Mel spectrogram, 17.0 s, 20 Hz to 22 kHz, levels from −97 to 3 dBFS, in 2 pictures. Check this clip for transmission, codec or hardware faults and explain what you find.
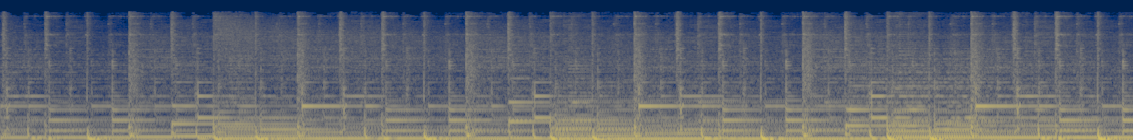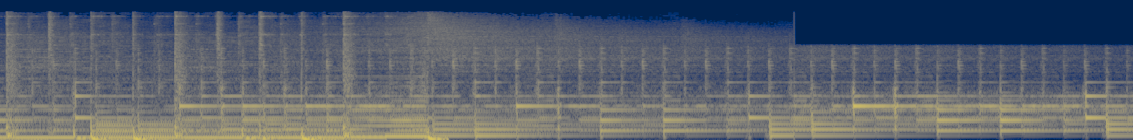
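One fault, near the end. From 14.45 s to the end, the input likely switched to a poorer device. Nothing survives above 5.7 kHz, so the sound turns duller, with faint new background noise and no gap.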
